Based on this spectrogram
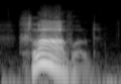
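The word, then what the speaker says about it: hlāford: WH, so what, what, but also in HL, as in chlavord, Lord, and HR, as in hroof, roof.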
